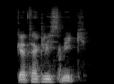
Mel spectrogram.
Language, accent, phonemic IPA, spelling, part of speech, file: French, France, /ka.ta.klis.mik/, cataclysmique, adjective, LL-Q150 (fra)-cataclysmique.wav
- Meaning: cataclysmic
